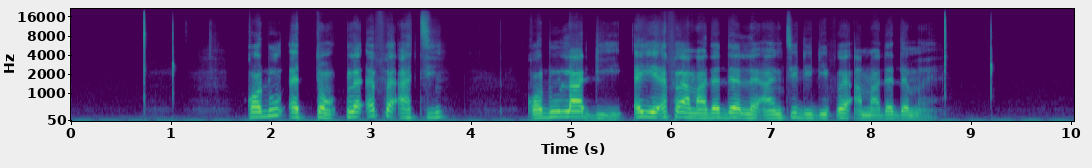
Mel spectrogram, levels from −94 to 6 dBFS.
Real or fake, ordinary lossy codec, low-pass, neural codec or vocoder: fake; none; 19.8 kHz; codec, 44.1 kHz, 7.8 kbps, DAC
